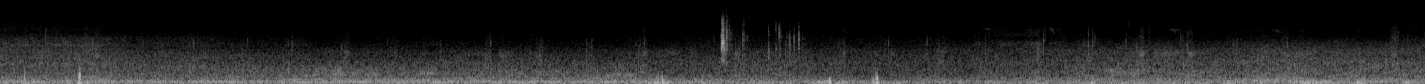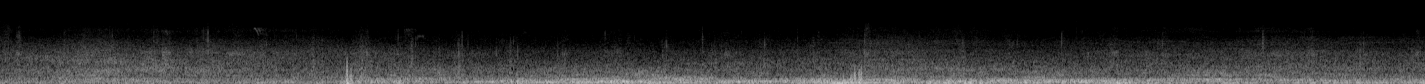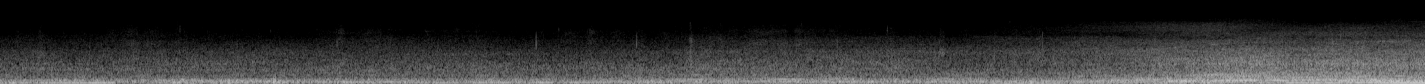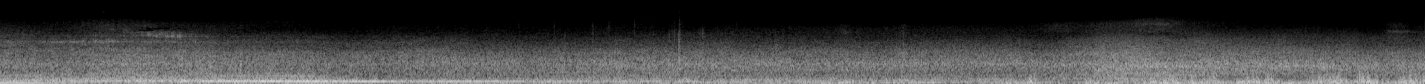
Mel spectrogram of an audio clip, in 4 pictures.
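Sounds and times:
cars passing on street: 0.0s - 57.0s.

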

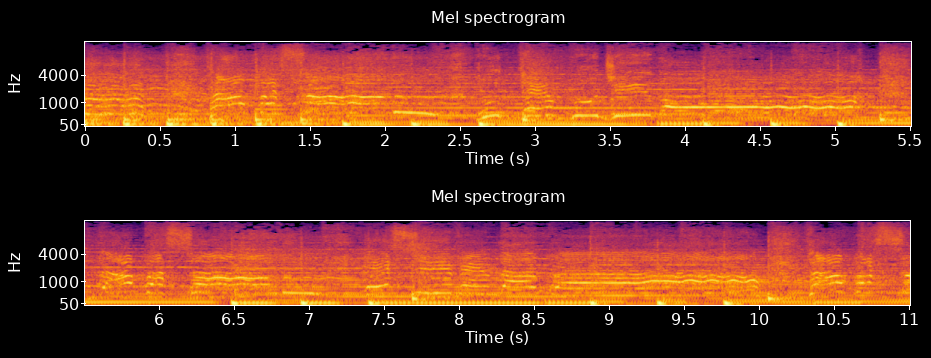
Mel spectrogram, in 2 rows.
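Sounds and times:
bass: 0.0s - 11.0s
woman singing with vibrato: 0.0s - 11.0s.

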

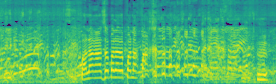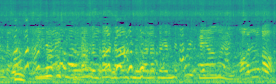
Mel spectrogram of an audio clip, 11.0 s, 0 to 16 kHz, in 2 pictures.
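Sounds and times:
overlapping chatter of people: 0.0s - 11.0s.

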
